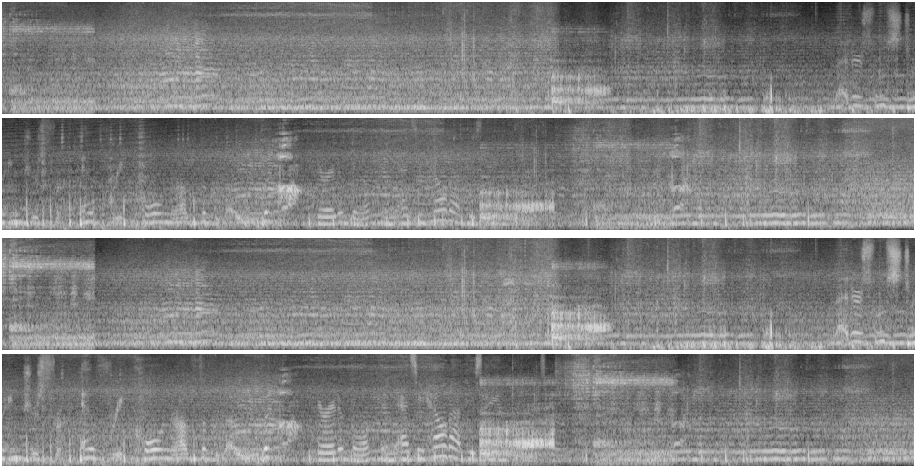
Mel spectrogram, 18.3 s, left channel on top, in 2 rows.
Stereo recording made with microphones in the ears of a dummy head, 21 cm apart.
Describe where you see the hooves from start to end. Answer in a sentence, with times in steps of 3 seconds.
In this clip you hear the hooves not at all from 0 s, on the right from 3 s and on the left from 9 s.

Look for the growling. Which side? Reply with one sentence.
You can hear the growling on the right.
